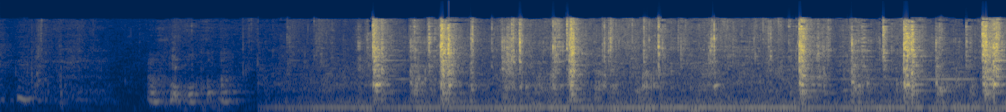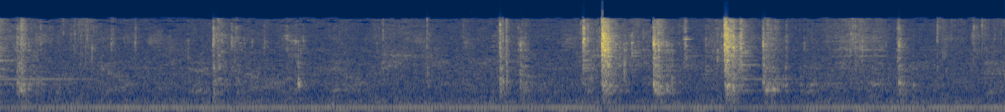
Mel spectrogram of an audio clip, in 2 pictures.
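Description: Irregular sharp metallic clicks and clanks from a dog pawing and nosing the pedal of a metal step-on dog water fountain, over a steady low hum.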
